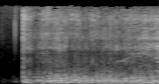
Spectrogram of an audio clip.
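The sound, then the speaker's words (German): A voice imitates a helicopter, starting abruptly after a brief pause with a loud, steady, buzzing low rumble that holds without a break to the end. “Kannst du noch einmal den Hubschrauber kurz machen, nur das Hubschraubergeräusch?”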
